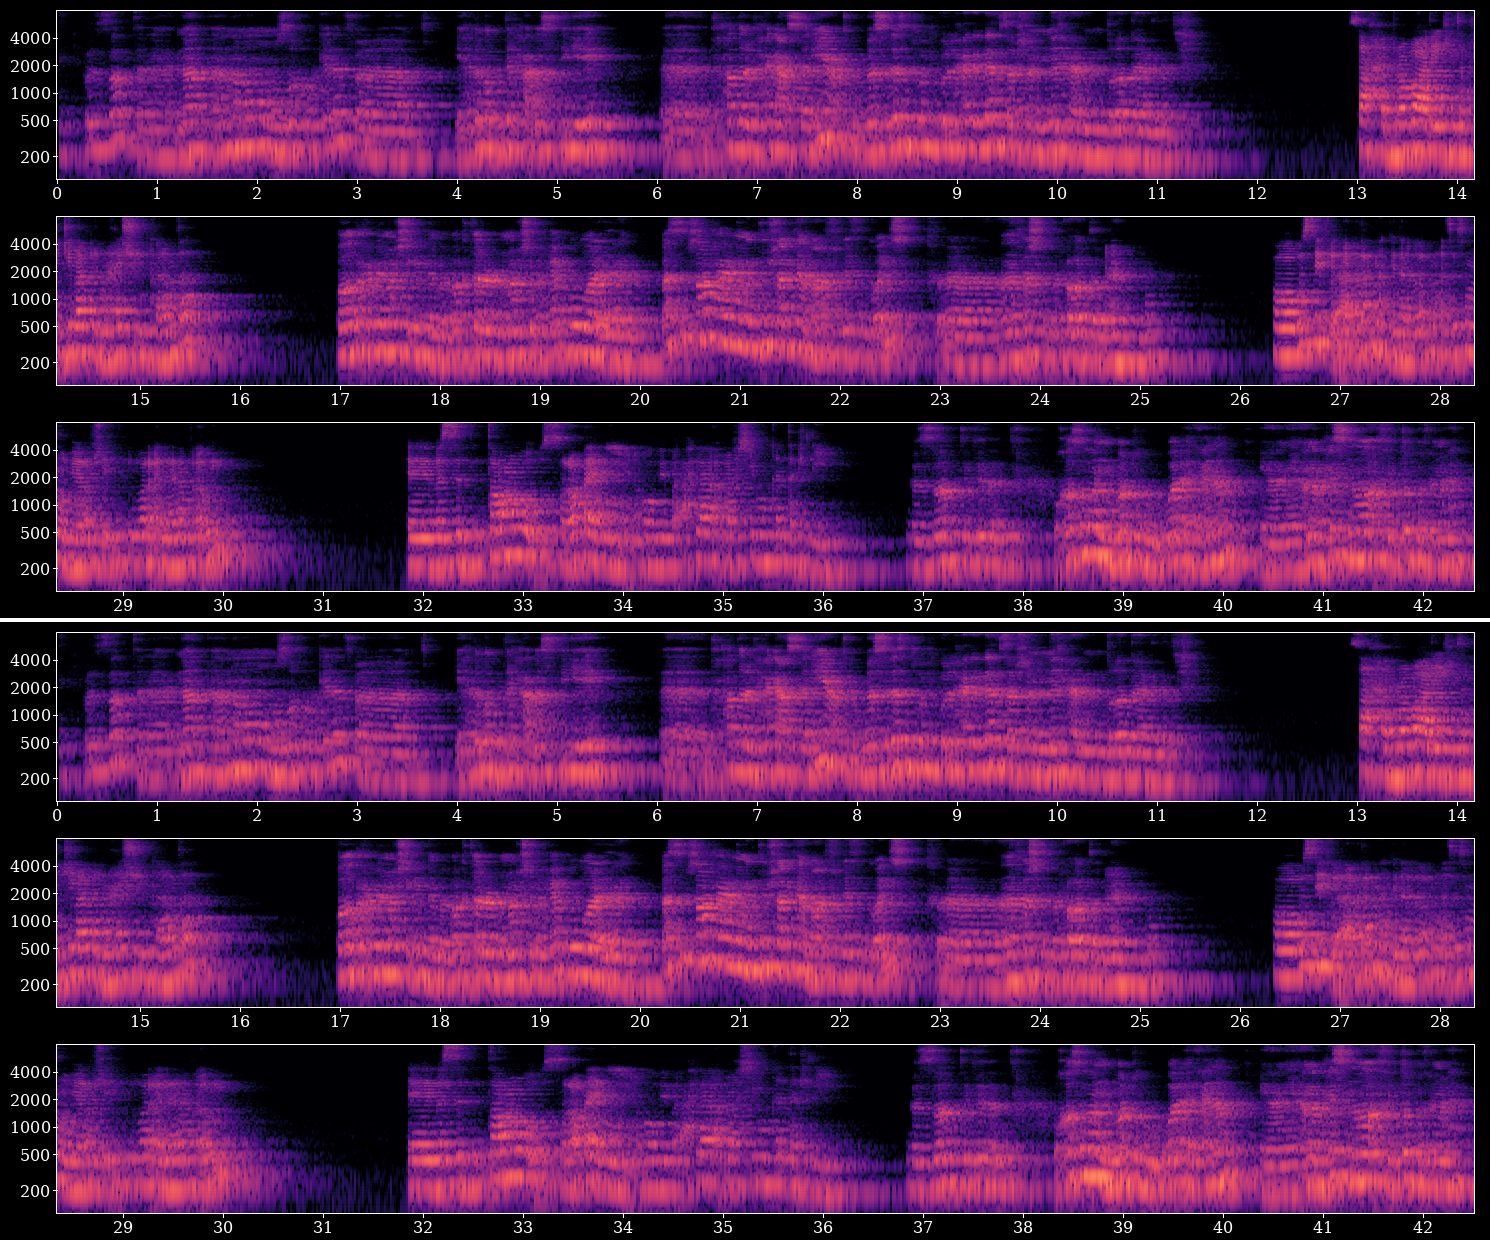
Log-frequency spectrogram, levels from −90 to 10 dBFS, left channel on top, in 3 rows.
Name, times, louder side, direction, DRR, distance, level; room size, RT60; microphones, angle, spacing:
voice 1, 0.3-3.5 4.0-5.5 6.0-11.3 17.0-19.9 20.2-22.6 22.9-25.1 36.8-42.3, right 1 dB, 15° right, -7 dB, 0.8 m, -28 dB
voice 2, 12.9-15.5 24.6-25.1 26.3-30.0 31.8-36.1, left 1 dB, 80° left, -3 dB, 0.6 m, -28 dB
2.5 x 2.5 x 2.5 m, 1.2 s
head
